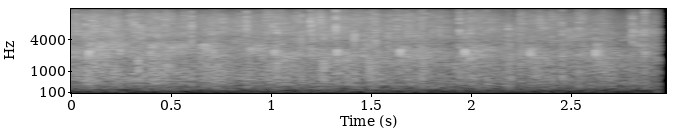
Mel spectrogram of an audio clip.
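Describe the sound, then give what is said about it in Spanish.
Congregation applause in a church, an even, dense wash of many hands clapping at once, fairly soft and unbroken for about three seconds. “¿Por qué no damos una ofrenda de palmas?”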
